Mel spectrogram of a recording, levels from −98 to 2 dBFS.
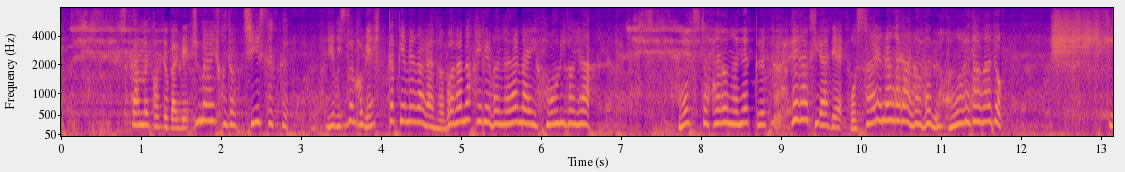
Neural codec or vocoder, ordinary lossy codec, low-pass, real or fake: codec, 16 kHz, 1 kbps, FunCodec, trained on Chinese and English, 50 frames a second; none; none; fake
